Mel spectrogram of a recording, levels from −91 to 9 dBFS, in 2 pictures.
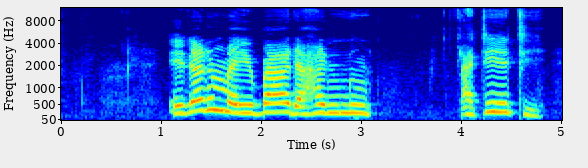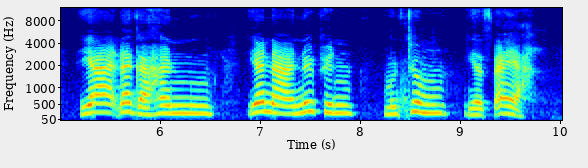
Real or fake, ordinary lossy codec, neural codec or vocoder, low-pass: fake; none; vocoder, 24 kHz, 100 mel bands, Vocos; none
